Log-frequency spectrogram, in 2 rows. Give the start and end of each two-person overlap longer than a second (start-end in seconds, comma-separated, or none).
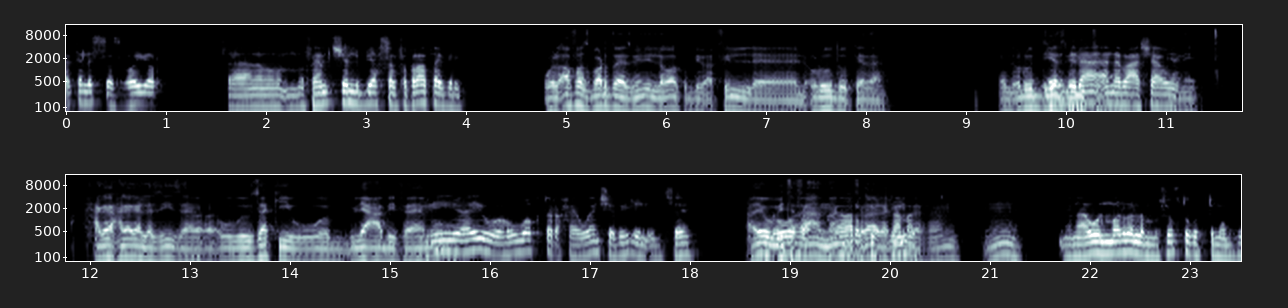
9.7-11.1, 18.7-20.3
